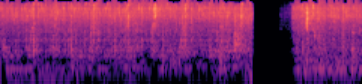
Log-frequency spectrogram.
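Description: Ground coriander, cumin and Kashmiri chilli powder fry in a pan for chicken curry, giving a steady close sizzle with small crackles and a brief pause near the end.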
